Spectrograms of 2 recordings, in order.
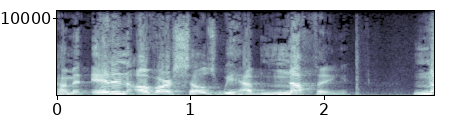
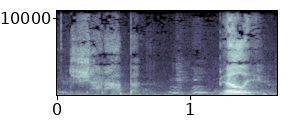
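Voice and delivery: hissed aside; 3 semitones higher, 7 dB quieter than usual. Retold or imitated. Hissed at kid in car.

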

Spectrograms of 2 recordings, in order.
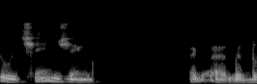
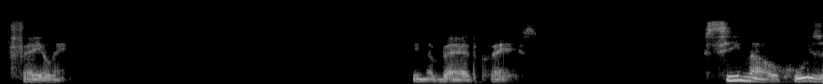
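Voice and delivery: guided meditation. Acted. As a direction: guide them calmly through it. Leads a guided imagery exercise.

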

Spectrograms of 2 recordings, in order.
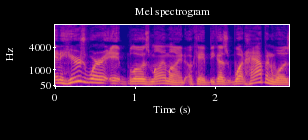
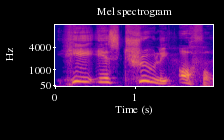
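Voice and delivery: high, slow hammed-up English accent; mock olde english; 9 semitones higher, 5 dB louder, slower than usual. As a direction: ham it up like a Shakespearean player. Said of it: "adding a few extra words in there".

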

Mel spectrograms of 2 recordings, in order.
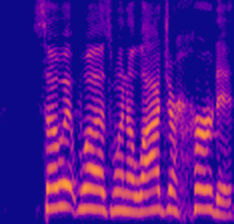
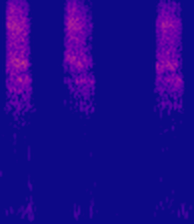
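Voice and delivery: soft spaced-out shushes; self-soothing shush; 14 dB quieter than usual. Retold or imitated. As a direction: hush yourself quietly. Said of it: "just tell myself".

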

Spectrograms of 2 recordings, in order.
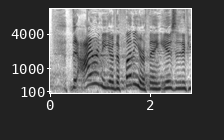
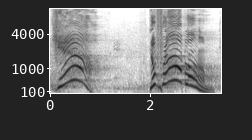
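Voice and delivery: much higher, slow, careless brush-off; mock bravado; 9 semitones higher, much slower than usual. Mimicking cocky disciples, hammed-up breezy confidence. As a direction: toss it off like nothing could go wrong.

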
